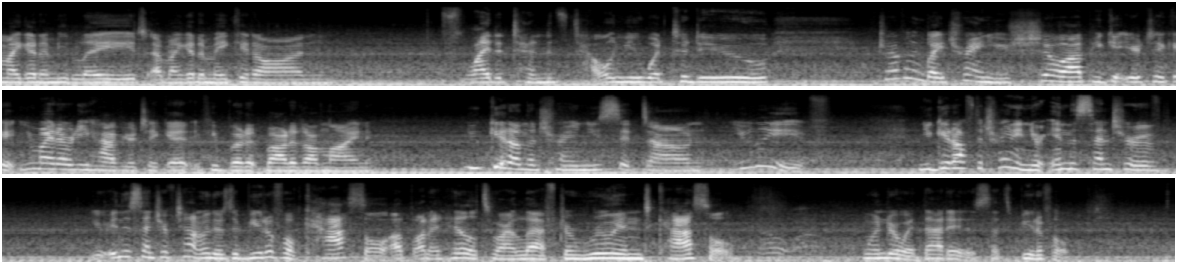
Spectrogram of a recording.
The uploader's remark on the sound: This episode that we recorded on a train between Rome and Orvieto way back in 2014. While the Umbrian countryside whooshes along outside the window.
